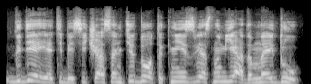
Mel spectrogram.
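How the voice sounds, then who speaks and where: A man putting on a high, shrill village herbalist woman who snaps and sobs by turns. The pitch climbs far above his own voice, and the read is dry and close. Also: a little fast, dry recording, lightly acted. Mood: tearful. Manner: shrill, sobbing. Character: village herbalist wife, woman, anxious and tearful.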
